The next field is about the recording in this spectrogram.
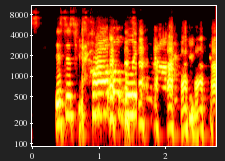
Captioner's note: laughs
